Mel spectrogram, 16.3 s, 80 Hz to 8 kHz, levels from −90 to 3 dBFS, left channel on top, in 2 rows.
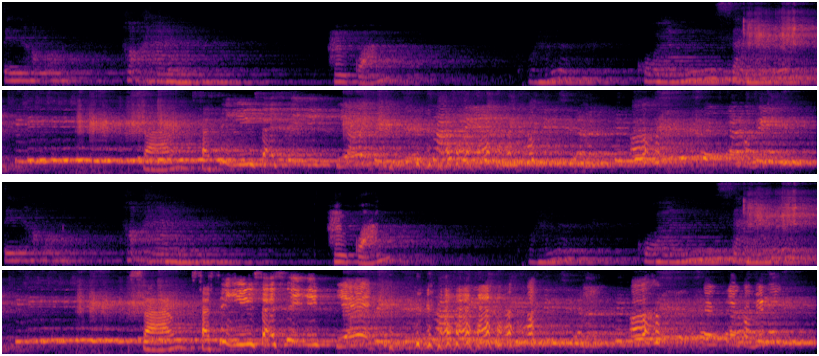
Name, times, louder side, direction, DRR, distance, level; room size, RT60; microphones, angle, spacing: voice 1, 0.0-0.6 1.2-1.9 5.3-5.7 6.4-10.0 10.9-11.1 11.6-16.1, left 1 dB, 55° left, -6 dB, 2.5 m, -33 dB
voice 2, 3.3-3.9 9.6-11.9 12.5-13.5 14.4-14.7 15.1-15.9, right 8 dB, 85° right, 12 dB, 0.4 m, -29 dB
sound 1, 7.4-7.9 8.9-9.9 11.6-12.1, equal, 5° left, 0.6 m, -37 dB
12.5 x 7.7 x 4.1 m, 2.5 s
head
